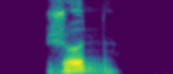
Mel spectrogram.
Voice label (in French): "jaune", French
